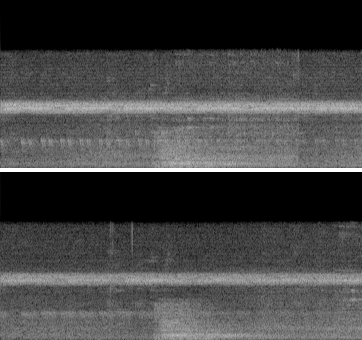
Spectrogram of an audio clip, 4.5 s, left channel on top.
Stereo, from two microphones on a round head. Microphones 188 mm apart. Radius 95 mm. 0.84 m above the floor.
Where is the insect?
80° left, 3.5 m.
